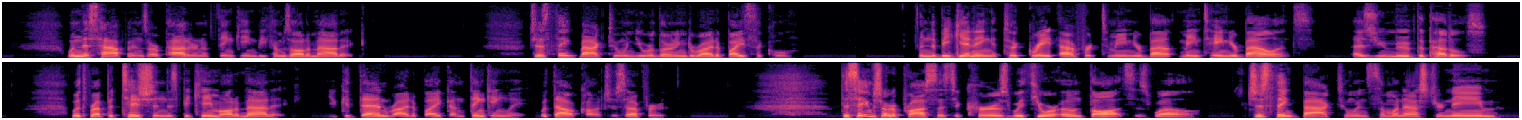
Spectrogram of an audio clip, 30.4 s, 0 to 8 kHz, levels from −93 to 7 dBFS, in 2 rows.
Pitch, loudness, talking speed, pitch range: 130 Hz, -22 LUFS, 145 wpm, 115-155 Hz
